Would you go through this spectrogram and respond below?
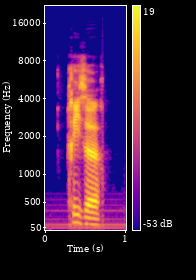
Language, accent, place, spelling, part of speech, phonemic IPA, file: French, France, Lyon, priseur, noun, /pʁi.zœʁ/, LL-Q150 (fra)-priseur.wav
- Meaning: auctioneer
